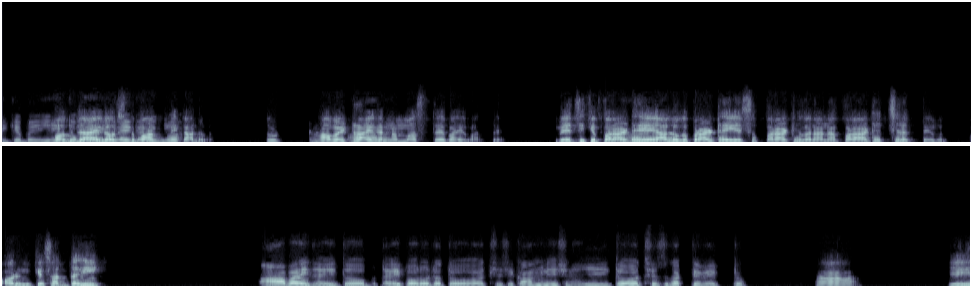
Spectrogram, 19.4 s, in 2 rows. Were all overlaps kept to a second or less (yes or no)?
no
